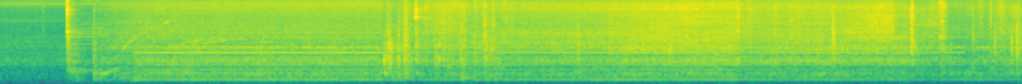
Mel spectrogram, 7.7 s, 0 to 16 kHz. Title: HP LaserJet 1022 squeaking sound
